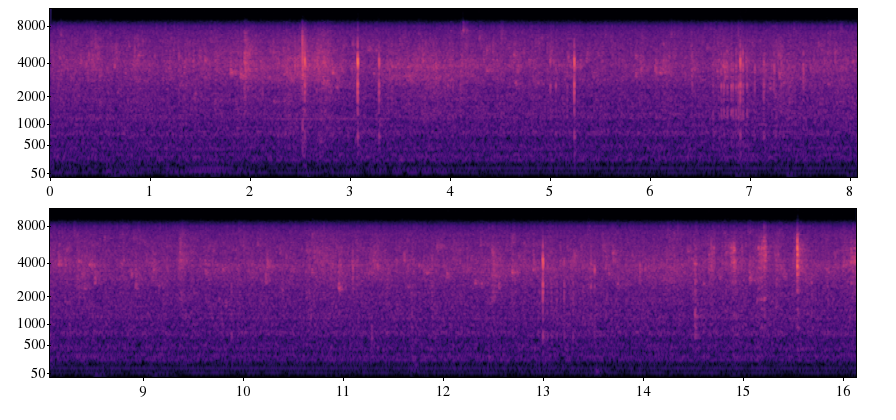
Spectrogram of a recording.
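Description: A cat's paws bump and scrape against a glass tank.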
